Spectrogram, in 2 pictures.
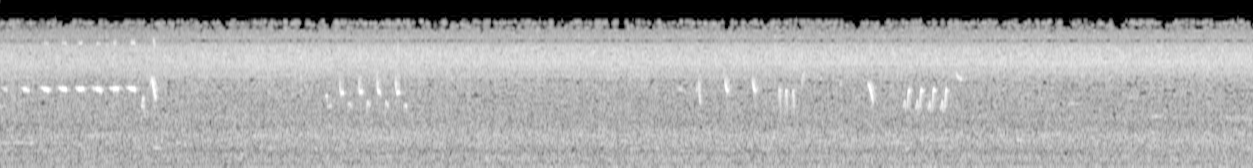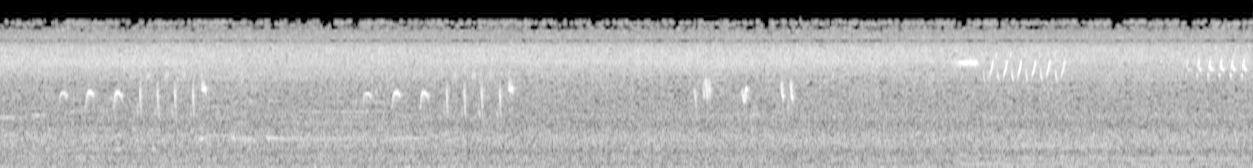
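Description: Steady rush of a small waterfall splashing into a pond, with a bird chirping over it in short runs of quick notes every few seconds, and a higher, faster run of notes near the end.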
